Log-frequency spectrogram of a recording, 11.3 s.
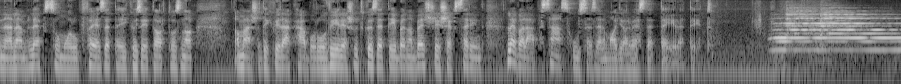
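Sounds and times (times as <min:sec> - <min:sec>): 
speech: 0:00.0 - 0:10.1
large bell tolling at the Military History Museum: 0:09.6 - 0:11.2.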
